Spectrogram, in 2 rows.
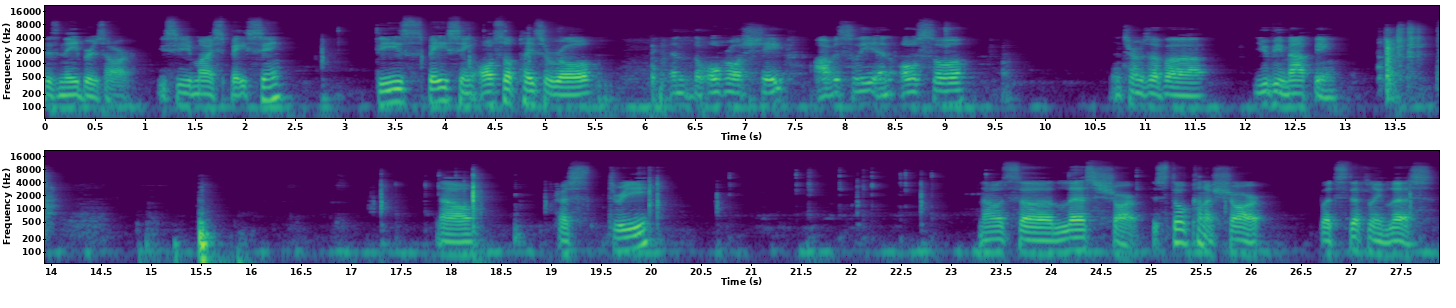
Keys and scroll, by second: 18.1 space, 19.9 3.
